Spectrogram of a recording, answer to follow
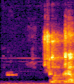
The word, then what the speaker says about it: शुक्र: शुक्रस्य, शुक्र बोलना है क्योंकि मात्रा जो है वो छोटी लगी हुई है, उस पे उकार जो है वो छोटा है, छोटी मात्रा लगी हुई है, इसलिए कम देर तक बोलेंगे।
